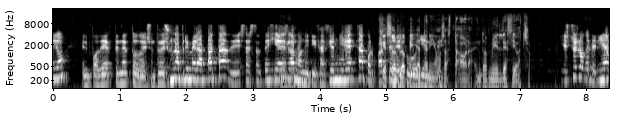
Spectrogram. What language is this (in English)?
Spanish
